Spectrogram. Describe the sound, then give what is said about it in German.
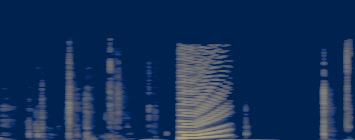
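A single bright, rising 'boing'-style sound effect of a video game character jumping, loud, sweeping upward in pitch for about half a second, surrounded by faint clicks and crunchy rustling. “Richtig, Mario, springt.”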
